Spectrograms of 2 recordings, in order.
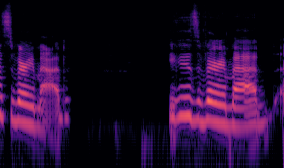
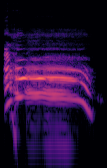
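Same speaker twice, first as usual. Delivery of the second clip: startled shout; 12 semitones higher than usual. Retold or imitated. Steven startled.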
